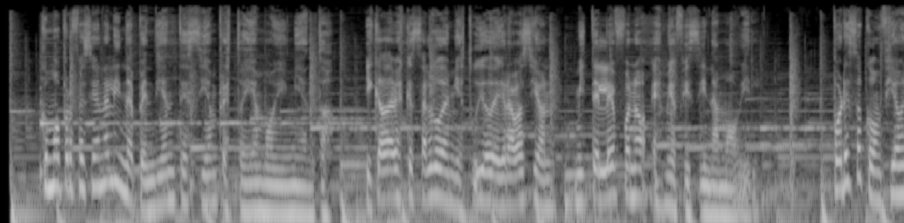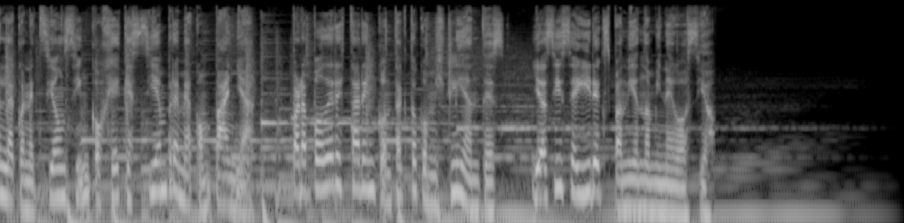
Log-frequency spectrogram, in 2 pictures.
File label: Casual Natural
